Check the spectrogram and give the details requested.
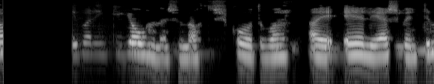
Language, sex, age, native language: Icelandic, male, 60-69, Icelandic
